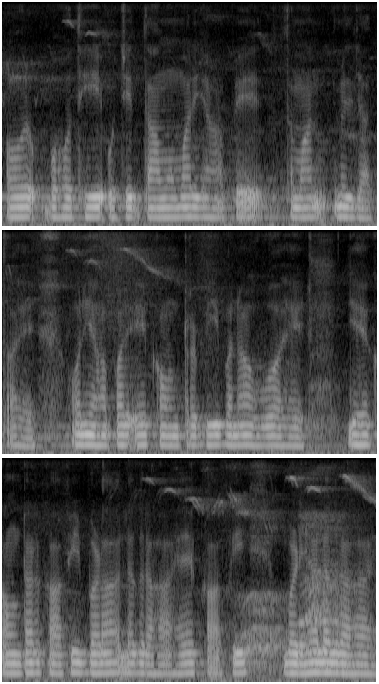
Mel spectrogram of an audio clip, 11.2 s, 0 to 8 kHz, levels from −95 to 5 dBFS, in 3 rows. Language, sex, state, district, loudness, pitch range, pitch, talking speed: Hindi, male, Uttar Pradesh, Jyotiba Phule Nagar, -31 LUFS, 125-130 Hz, 130 Hz, 175 wpm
